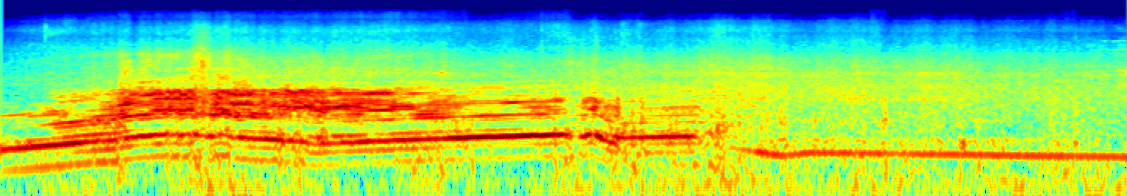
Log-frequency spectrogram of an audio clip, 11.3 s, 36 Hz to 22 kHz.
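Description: Nissan SR20 VVL four-cylinder engine revved up quickly and held at high revs for about five seconds, blipped once more, then let fall back to a steady idle about seven seconds in.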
